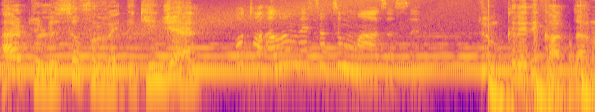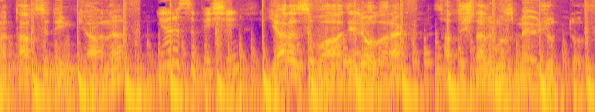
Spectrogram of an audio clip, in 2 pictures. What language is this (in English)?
Turkish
